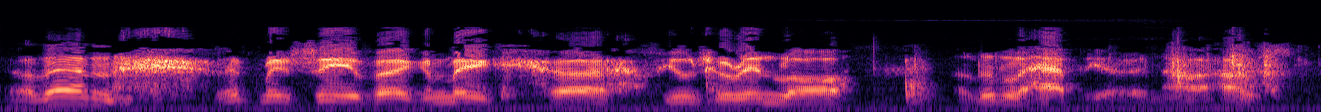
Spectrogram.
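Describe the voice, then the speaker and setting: An actor playing an older minister and troubled father in a 1970s radio drama, earnest and measured, with formal wording. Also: lowish voice, close to an everyday voice. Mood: mild, apologetic. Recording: dull, noisy old radio broadcast recording.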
